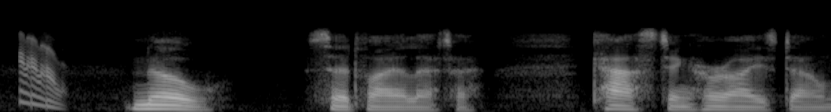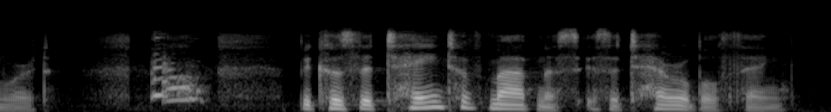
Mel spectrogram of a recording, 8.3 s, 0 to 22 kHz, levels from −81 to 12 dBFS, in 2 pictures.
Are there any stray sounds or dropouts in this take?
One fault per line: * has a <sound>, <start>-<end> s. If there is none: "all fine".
* has a chirp, 0.1-0.4 s
* has a bark, 4.9-5.2 s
